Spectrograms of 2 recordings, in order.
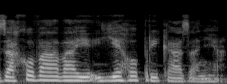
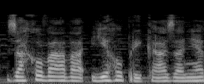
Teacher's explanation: Dajme si pozor na posledný odsek, kde máme dve slová za sebou nasledujúce: zachovávaj jeho prikázania. Opäť zdôrazňujem, aké je pre nás dôležité vysloviť obe spoluhlásky, rovnaké spoluhlásky · Shown in: first take · pretože ak ja poviem, zachováva jeho prikázania, tak je to o niekom úplne inom.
